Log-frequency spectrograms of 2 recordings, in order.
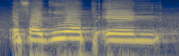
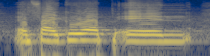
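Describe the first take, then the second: No difference in how they are said.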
